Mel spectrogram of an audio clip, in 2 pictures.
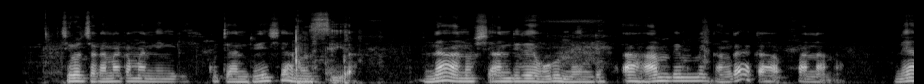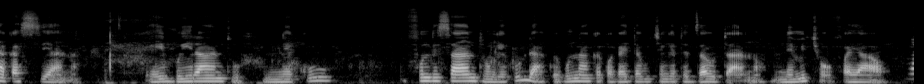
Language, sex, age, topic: Ndau, male, 25-35, health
